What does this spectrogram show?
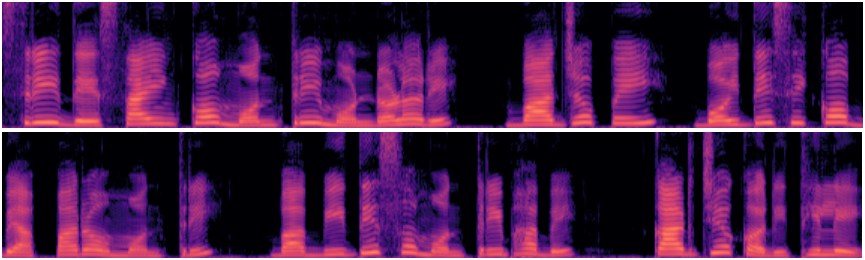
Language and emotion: Odia, neutral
